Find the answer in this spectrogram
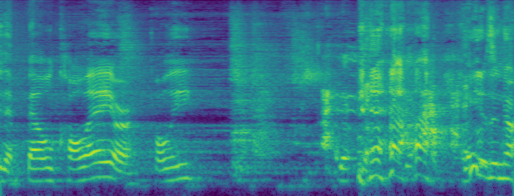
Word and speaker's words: Belcolle: Bel Colle or Colli? He doesn't know how to pronounce it.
